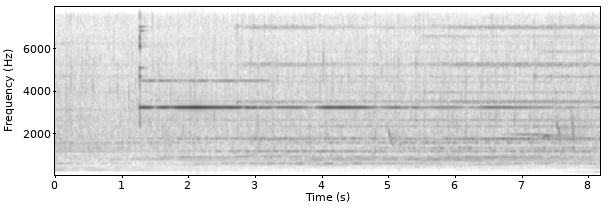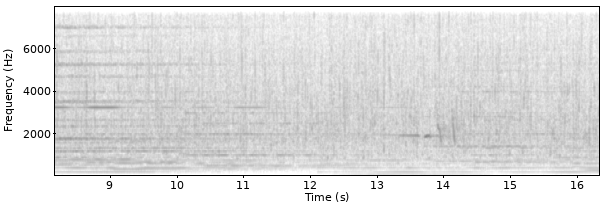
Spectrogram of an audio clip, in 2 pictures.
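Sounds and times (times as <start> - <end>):
tuning fork healing tones 741 and 528: 0.0 - 11.4.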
